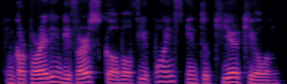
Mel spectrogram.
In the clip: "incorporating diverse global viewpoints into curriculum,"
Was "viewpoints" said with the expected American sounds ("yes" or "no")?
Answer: no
